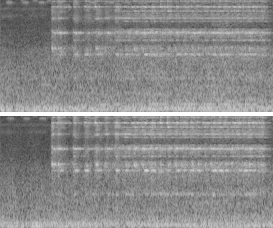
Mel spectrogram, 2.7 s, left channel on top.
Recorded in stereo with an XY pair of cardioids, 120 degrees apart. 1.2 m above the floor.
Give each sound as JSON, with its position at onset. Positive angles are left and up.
{"t": 0.5, "sound": "a dropped coin", "azimuth_deg": -45, "distance_m": 2.0}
